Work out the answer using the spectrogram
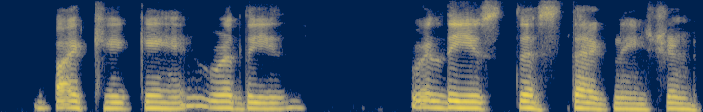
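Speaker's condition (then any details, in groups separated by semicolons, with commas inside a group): Multiple sclerosis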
